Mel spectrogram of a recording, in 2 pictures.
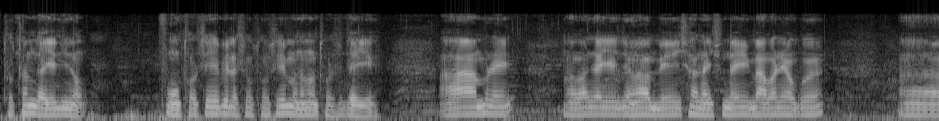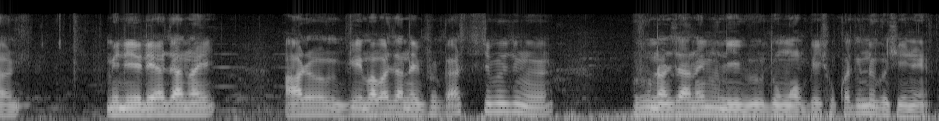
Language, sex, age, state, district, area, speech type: Bodo, male, 60+, Assam, Udalguri, rural, spontaneous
